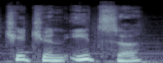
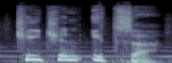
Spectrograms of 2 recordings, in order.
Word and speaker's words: Chichen Itza: in the 16th Century it is pronounced the same as the Mayan language the Mayans used hieroglyphic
